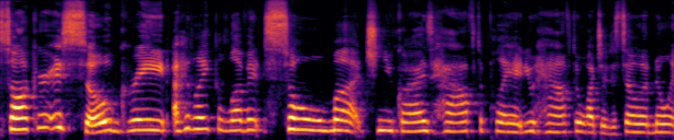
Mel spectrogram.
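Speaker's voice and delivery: over-the-top gushing excitement, very high-pitched. A teacher shows students what going overboard sounds like: over-the-top enthusiasm. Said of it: "the opposite would be something like this".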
